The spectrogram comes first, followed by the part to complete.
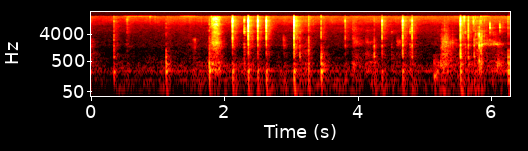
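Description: A stylus tapping and writing on a tablet's glass screen: a run of faint, quick clicks and taps.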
